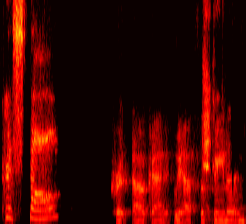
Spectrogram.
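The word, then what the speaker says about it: Krystal: bad Mrs and miss Crystal oh okay it's pronounced Crystal okay we have Safina and Crystal okay uh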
